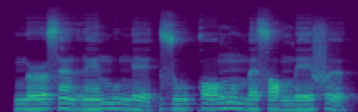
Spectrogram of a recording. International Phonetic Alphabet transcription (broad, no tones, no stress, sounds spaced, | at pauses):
n ə˞ s ɛ̃ r ẽ m u ŋ e | z u k ɔ ŋ ũ m ɛ s ɒ ŋ͡m e f ɘ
